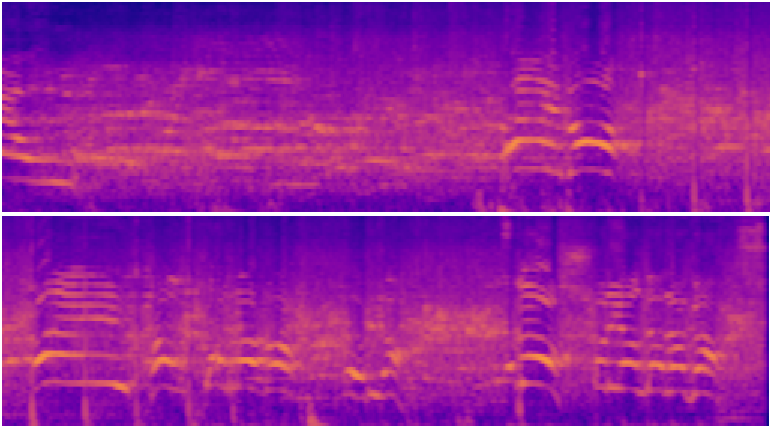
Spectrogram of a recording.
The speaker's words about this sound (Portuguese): Misture essas palmas com glória a Deus e aleluia.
